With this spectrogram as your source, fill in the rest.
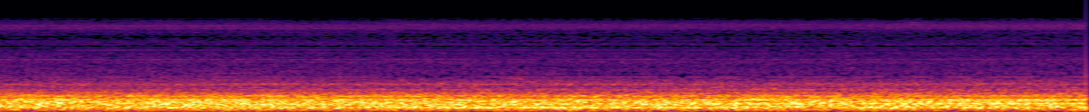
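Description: An aircraft engine drones steadily and loudly inside a cabin.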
